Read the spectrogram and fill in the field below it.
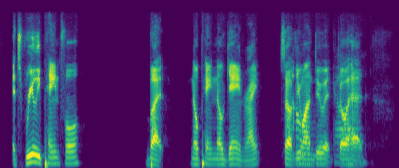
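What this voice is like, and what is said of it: Sarcastic tone. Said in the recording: “that's sarcasm. If you can't tell from my voice.”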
